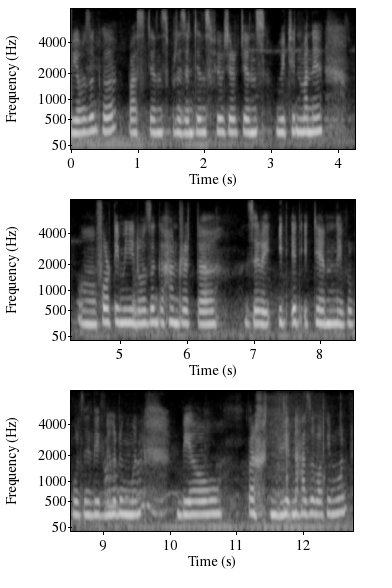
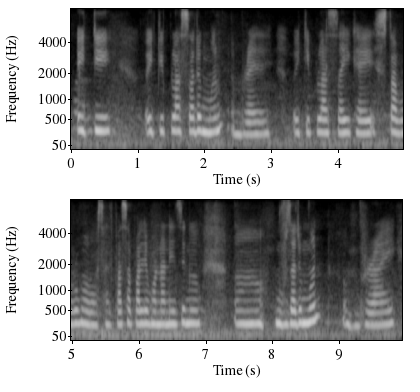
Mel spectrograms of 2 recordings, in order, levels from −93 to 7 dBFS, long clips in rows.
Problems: constant background noise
